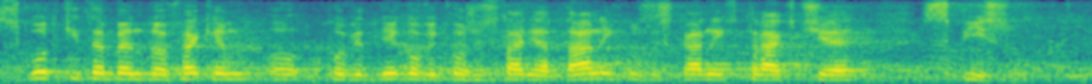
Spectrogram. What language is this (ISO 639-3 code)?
pol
